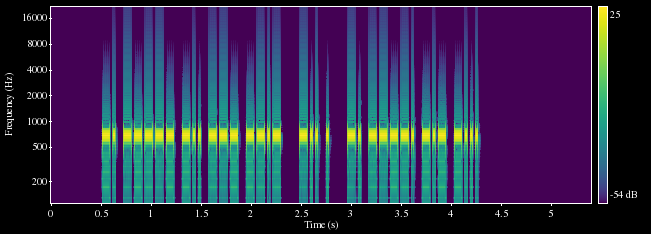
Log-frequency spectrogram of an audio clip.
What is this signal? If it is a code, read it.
Morse code, heard as a keyed tone, about 46 wpm, 700 Hz. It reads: N0DOQ DE N9KB
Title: USA Callsign DE Callsign 45wpm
